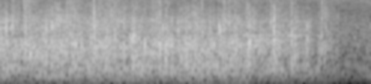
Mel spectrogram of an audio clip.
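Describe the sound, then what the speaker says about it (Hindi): Loud, dense applause from a large crowd in a pavilion at a poetry recital, sustained clapping that starts to fade near the end. "एक बार मेरे इस कथन पर आप जोरदार तालियां बजाएं"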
